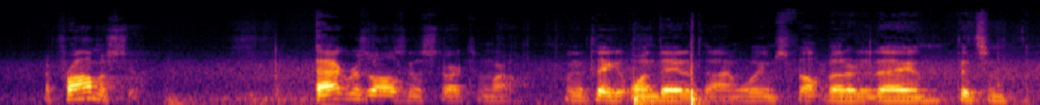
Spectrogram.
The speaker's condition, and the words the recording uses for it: No condition.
